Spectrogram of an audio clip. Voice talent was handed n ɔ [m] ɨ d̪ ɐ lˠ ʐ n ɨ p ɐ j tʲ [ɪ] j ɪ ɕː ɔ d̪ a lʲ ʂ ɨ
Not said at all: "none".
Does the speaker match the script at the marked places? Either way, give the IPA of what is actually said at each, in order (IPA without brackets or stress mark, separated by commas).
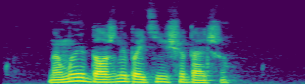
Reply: m, i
